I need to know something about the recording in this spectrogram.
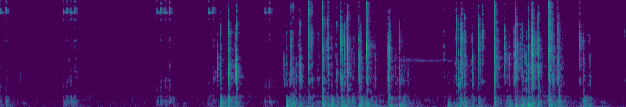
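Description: Typing on a computer keyboard. A few separate keystrokes come first, then rapid, continuous typing from about four seconds in, which stops shortly before the end.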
